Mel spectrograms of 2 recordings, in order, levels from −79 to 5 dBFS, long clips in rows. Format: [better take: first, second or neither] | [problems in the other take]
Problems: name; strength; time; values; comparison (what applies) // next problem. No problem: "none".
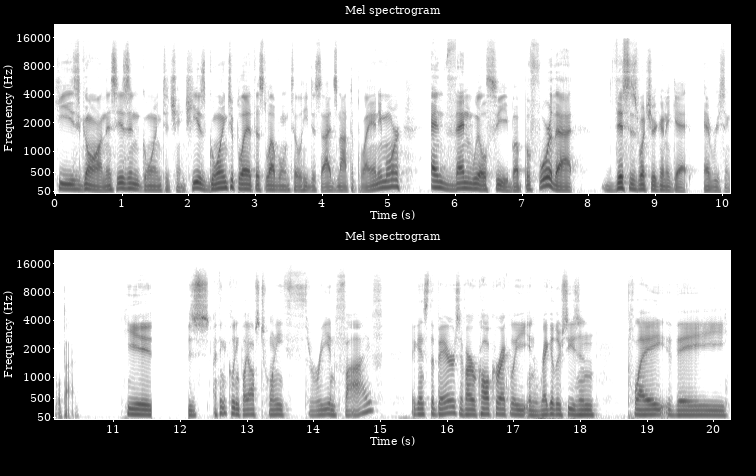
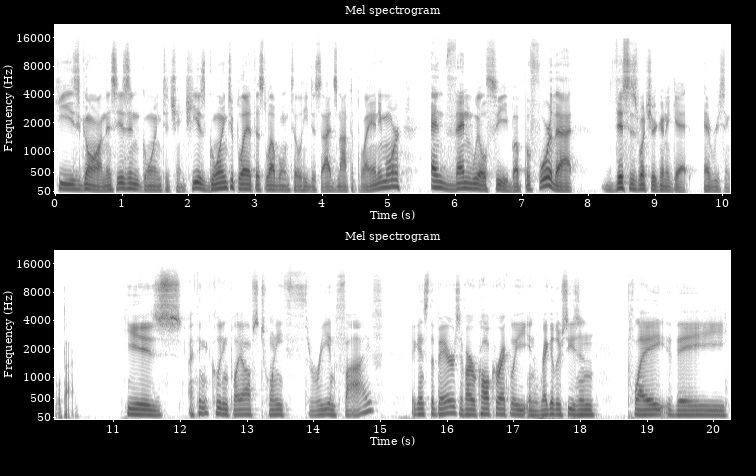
second | audio freezing; at 12 s for 0.5 s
